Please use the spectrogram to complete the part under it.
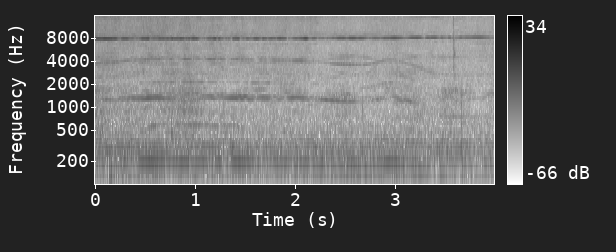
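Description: A Twisted Hobbys 32-inch MXS-C electric model airplane flying in moderate wind, its steady whining motor tone drifting in pitch as it passes overhead, over a constant background hiss.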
